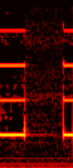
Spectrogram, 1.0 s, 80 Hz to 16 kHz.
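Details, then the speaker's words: Eagle Impact Uni-vent 754 transport ventilator, tidal volume about 450: loud high-pitched beeps about every half second, a low oxygen supply alarm because the 50 psi line is not connected to oxygen. "a hundred percent and it's alarming because the 50 psi line is not currently hooked up to an oxygen source and it can sense that"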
